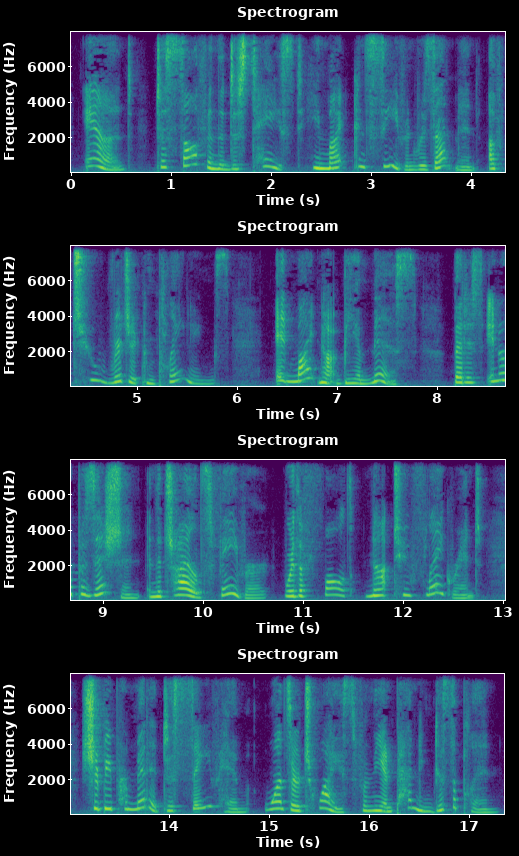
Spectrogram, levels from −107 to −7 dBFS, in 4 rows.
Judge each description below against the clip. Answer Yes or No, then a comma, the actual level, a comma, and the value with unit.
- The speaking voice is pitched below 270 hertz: No, very high, 300 Hz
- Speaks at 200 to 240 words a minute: No, average, 155 wpm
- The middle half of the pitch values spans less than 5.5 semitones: No, wide, 7.5 semitones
